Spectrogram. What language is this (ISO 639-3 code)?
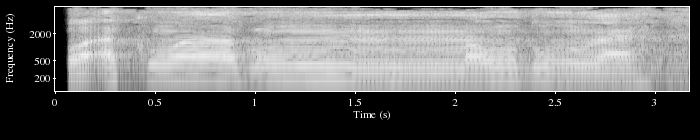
ara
